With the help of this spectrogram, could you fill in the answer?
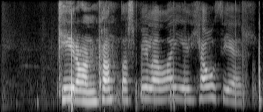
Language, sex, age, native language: Icelandic, male, 11, Icelandic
